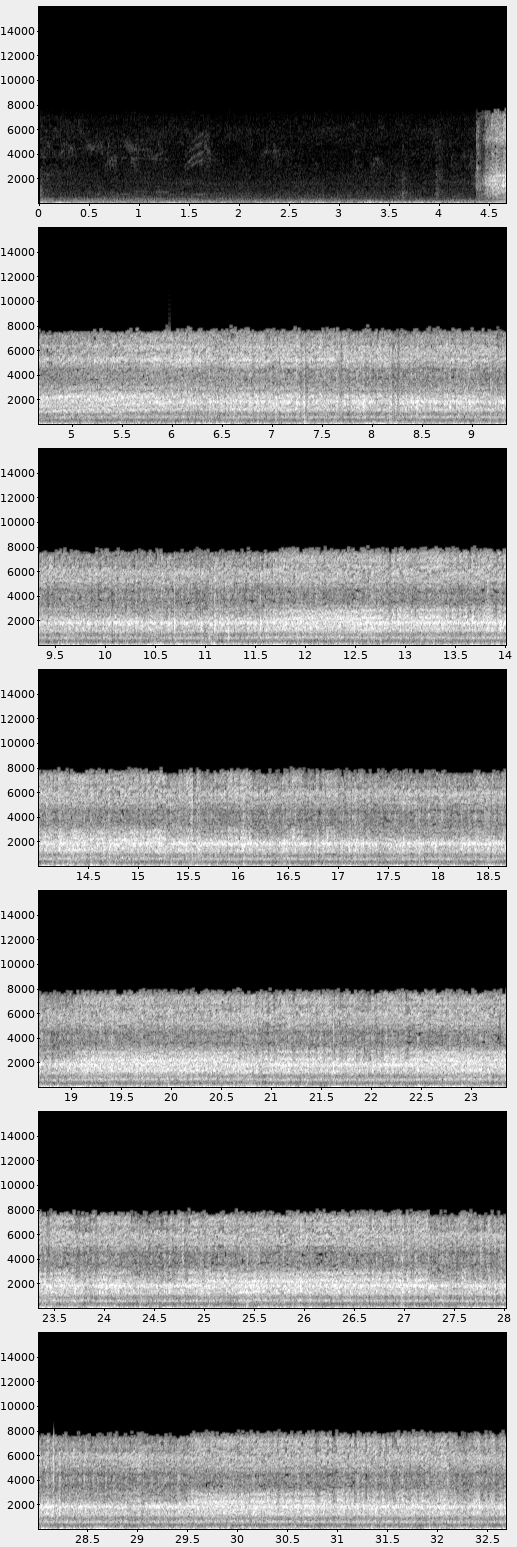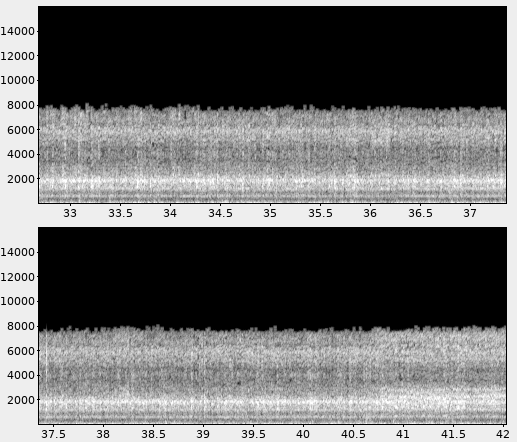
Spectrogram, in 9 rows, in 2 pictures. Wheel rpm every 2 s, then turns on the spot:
0, 0, 80, 160, 160, 160, 160, 160, 160, 160, 160, 160, 160, 160, 160, 160, 160, 160, 160, 160, 160.
none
